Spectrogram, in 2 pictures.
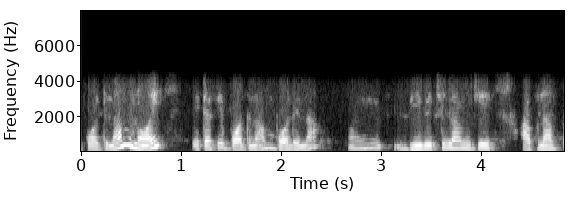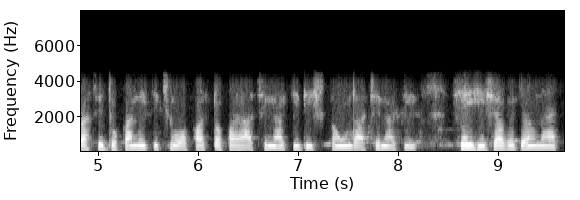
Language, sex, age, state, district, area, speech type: Bengali, female, 30-45, West Bengal, Nadia, rural, conversation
